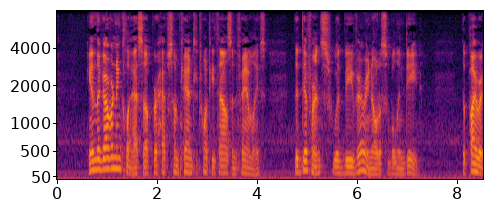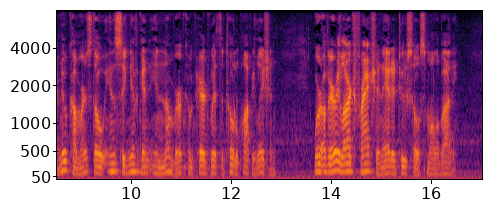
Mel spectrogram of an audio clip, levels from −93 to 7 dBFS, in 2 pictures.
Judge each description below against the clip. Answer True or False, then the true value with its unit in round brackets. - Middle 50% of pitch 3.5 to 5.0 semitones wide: True (4.1 semitones)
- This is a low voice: True (120 Hz)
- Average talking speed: True (150 wpm)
